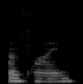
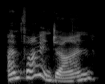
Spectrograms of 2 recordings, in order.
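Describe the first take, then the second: First: It sounds flat and unhappy. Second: It sounds cheerful and upbeat.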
